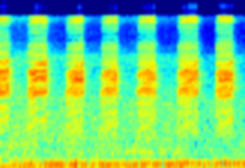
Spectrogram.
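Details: Long-tailed shrike provoking a rival with a steady series of eight harsh, scratchy chattering notes, about two to three each second, over a low background hum.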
